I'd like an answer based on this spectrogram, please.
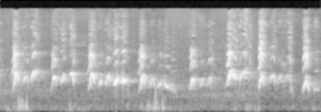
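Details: Distressed little dog tied up outside while its people are indoors, 'singing' a woeful song: a steady run of high, quavering whines and yelps, several per second, each bending slightly upward, with faint low noise beneath.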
